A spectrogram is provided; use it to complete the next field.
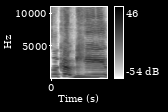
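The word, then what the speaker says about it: Lookout Cay: Pam, do you know, is there anywhere on Lookout K that is like a... it is people. It's Lookout Key.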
